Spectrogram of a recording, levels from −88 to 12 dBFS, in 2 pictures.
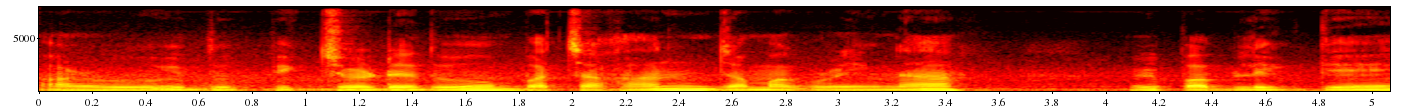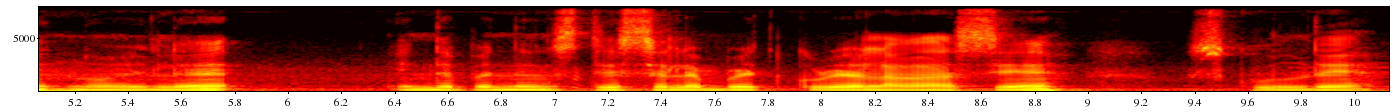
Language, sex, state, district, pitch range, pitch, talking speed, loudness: Nagamese, male, Nagaland, Kohima, 90-100 Hz, 95 Hz, 125 wpm, -18 LUFS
